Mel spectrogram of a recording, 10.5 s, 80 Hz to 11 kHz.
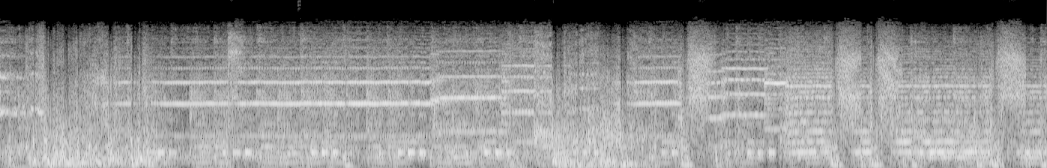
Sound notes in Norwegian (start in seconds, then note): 8.3 paff..piff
